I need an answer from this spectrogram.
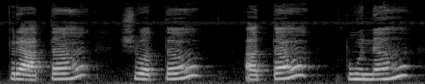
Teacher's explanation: इसे बोलने में हा की ध्वनि निकलती है। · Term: विसर्ग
